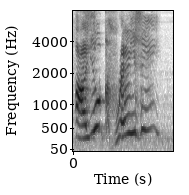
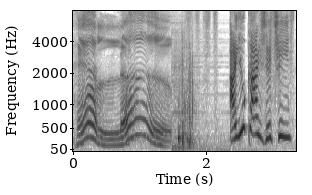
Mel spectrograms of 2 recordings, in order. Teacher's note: if the ra is not followed by a vowel he doesn't pronounce it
